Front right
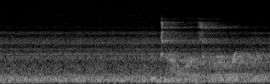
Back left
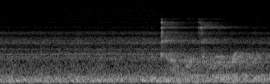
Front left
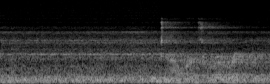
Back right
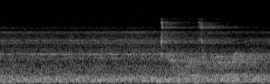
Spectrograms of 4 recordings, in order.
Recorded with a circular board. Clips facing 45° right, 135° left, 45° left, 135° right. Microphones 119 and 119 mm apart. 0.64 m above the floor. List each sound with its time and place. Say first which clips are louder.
1.5 s a man speaking: front right 1 dB, front left 4 dB; 30° left, 0.7 m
